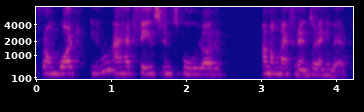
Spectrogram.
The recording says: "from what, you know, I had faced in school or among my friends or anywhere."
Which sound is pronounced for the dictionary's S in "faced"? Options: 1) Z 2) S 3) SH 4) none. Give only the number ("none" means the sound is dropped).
2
